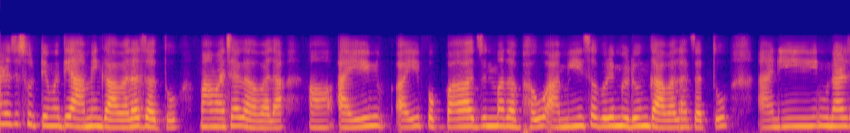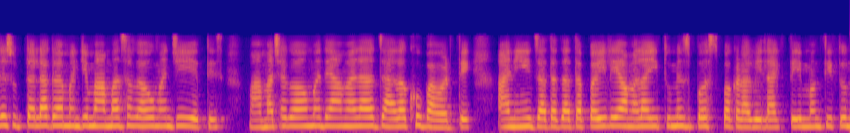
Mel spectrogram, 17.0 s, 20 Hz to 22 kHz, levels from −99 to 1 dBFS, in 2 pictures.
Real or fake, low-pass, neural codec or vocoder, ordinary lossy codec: fake; 7.2 kHz; codec, 16 kHz, 0.7 kbps, FocalCodec; none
